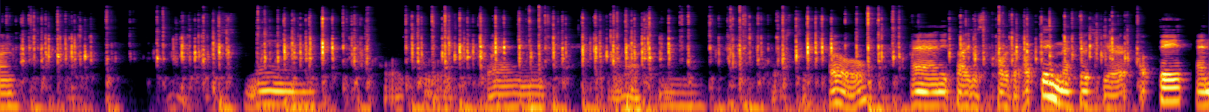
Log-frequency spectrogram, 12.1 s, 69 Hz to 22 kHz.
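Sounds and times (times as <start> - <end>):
rapid keyboard typing: 0.0 - 11.6.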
